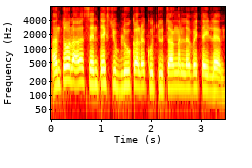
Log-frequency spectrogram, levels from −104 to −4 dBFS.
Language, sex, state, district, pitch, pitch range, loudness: Wancho, male, Arunachal Pradesh, Longding, 160 Hz, 150-175 Hz, -14 LUFS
